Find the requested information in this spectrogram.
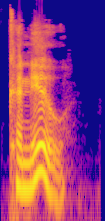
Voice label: "canoe", en US; gcompris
